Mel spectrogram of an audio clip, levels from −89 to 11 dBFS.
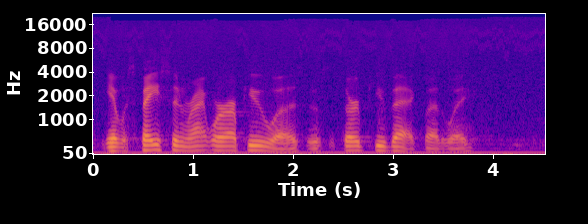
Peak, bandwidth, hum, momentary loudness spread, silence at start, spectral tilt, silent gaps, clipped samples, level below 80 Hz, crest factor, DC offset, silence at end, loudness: -6 dBFS; 20 kHz; none; 12 LU; 0 s; -7.5 dB/octave; none; under 0.1%; -46 dBFS; 20 dB; under 0.1%; 0 s; -26 LUFS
